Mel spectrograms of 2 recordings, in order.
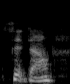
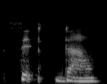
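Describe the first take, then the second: First: The t in sit is soft and barely made. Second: The t in sit is crisp and clearly made. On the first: The speaker calls it wrong. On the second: The speaker calls it right.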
